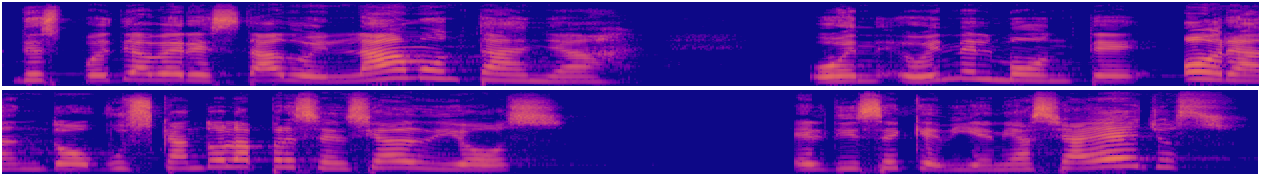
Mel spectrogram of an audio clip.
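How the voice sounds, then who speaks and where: High-voiced woman preaching. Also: measured pace, fairly bright tone. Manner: emphatic, repeats key phrases, asks the congregation questions. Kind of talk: sermon. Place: church hall. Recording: long church-hall reverb.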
